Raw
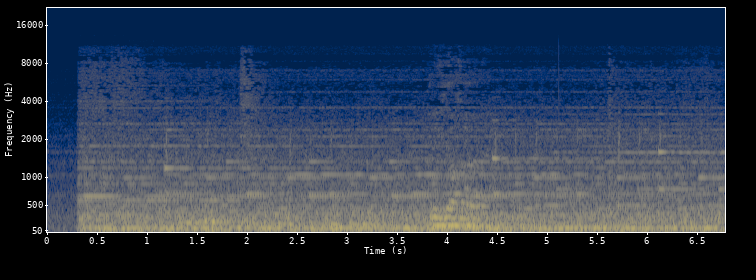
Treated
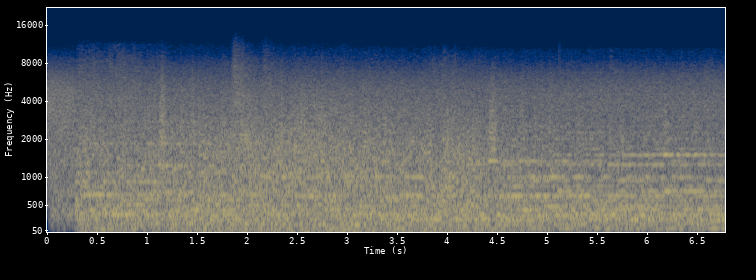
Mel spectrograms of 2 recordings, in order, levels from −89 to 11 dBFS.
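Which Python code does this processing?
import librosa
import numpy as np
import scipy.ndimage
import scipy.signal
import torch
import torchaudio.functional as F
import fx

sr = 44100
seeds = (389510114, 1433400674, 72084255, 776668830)

p1 = fx.doppler_pass(x, sr, speed_mps=17, closest_m=14.0, pass_at_s=2.5)
p2 = scipy.signal.sosfilt(scipy.signal.butter(2, 340.0, 'highpass', fs=sr, output='sos'), p1)
p3 = fx.rider(p2, sr, range_db=5, speed_s=0.5)
p4 = p2 + F.gain(torch.from_numpy(p3), -1.0).numpy()
p5 = fx.fold_sine(p4, sr, drive_db=14, ceiling_db=-15.0)
p6 = fx.granulator(p5, sr, seeds[0], grain_ms=115.0, per_s=22.0, spray_ms=11.0, spread_st=0)
p7 = fx.dmg_noise_band(p6, sr, seeds[1], low_hz=630.0, high_hz=5100.0, level_db=-35.0)
p8 = fx.air_absorb(p7, sr, metres=70.0)
p9 = fx.doubler(p8, sr, ms=12.0, db=-3.0)
p10 = p9 + 10.0 ** (-8.5 / 20.0) * np.pad(p9, (int(301 * sr / 1000.0), 0))[:len(p9)]
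y = fx.env_flatten(p10, sr, amount_pct=50)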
